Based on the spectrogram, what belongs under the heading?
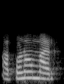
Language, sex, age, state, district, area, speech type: Odia, female, 18-30, Odisha, Bhadrak, rural, conversation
